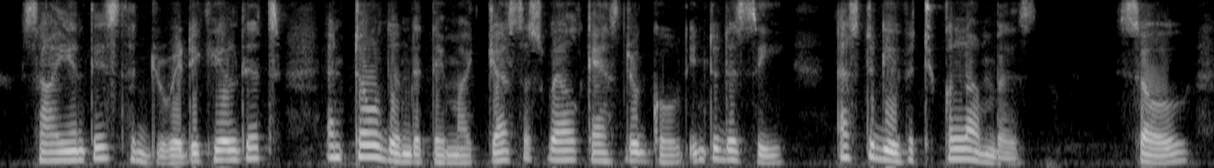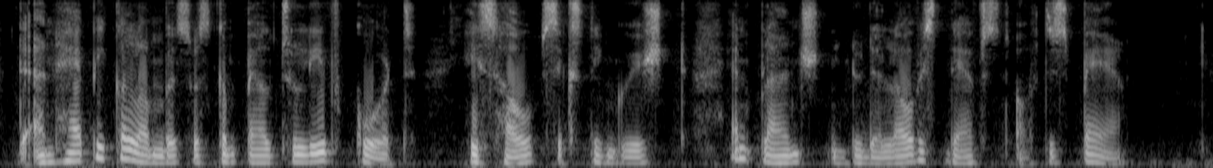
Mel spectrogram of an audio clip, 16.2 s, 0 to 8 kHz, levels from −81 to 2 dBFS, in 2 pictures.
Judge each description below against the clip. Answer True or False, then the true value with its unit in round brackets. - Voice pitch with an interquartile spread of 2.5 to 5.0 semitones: False (5.5 semitones)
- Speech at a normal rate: True (165 wpm)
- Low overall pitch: True (130 Hz)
